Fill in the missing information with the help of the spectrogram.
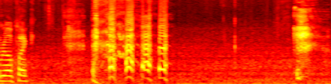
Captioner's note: laughing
